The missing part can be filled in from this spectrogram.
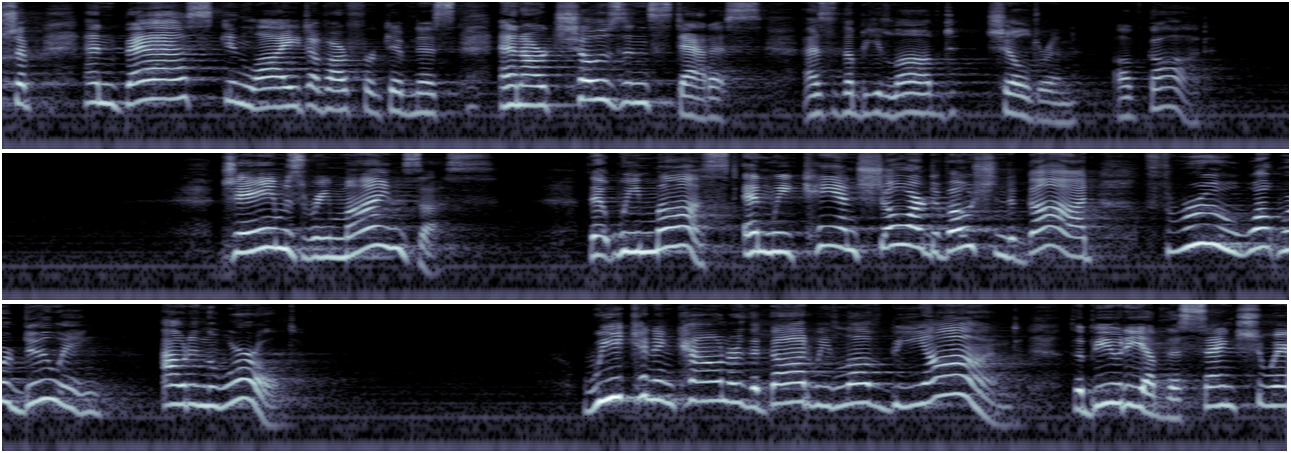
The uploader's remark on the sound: on Sunday, August 30, 2015, at First Presbyterian Church of Arlington Heights, Illinois.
